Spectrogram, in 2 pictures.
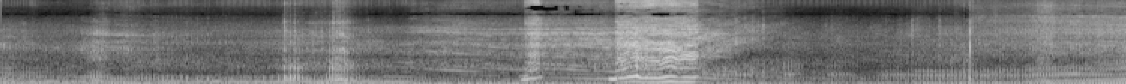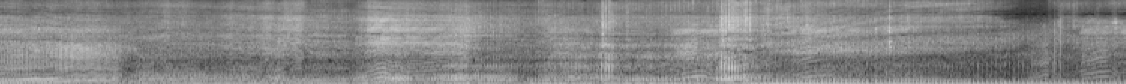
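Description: Motocross bike engines rev and whine around a dirt track.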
